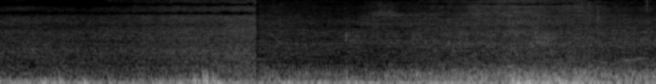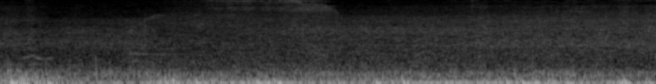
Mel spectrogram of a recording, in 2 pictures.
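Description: Wind buffeting the microphone at the beach: a low, gusty rumble that rises and falls, with a few dull thumps.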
